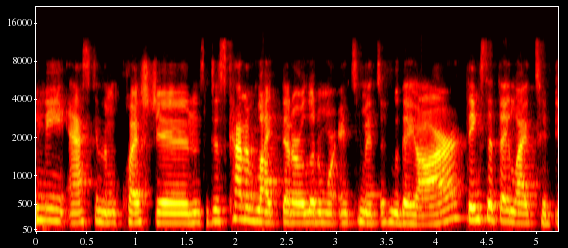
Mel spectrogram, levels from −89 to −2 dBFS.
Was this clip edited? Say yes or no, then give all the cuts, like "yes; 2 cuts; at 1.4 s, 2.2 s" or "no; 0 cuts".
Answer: yes; 2 cuts; at 1.7 s, 4.2 s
